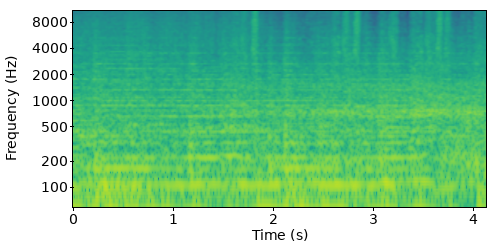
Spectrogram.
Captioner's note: crowd yells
